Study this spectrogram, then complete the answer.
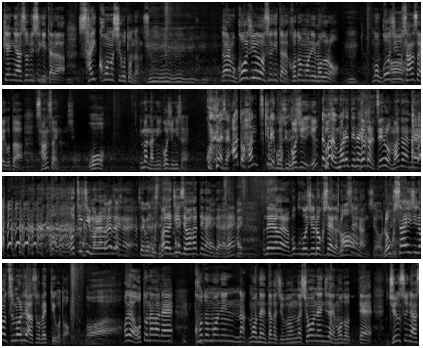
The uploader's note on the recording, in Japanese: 長野県ビーナスラインの霧ヶ峰高原にて。バイクツーリングをして青空対談収録を開催いたしました。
